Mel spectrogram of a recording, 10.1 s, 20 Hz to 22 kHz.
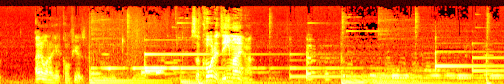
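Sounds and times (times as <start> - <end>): electric guitar arpeggio: 1.8 - 9.6.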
